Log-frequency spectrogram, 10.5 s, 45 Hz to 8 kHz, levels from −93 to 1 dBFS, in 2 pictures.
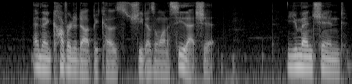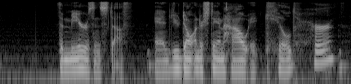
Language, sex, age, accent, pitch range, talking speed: English, male, 30-49, American, 90-120 Hz, 155 wpm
